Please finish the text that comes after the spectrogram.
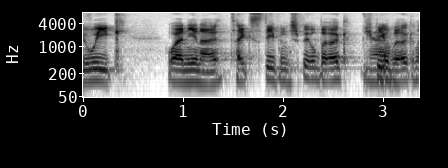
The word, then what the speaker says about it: Spielberg: I mean, how do you manage to produce like a 20-minute video every week when, it takes Steven Spielberg, and I'm pronouncing it in German way, Spielberg, years to produce his ET or whatever?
